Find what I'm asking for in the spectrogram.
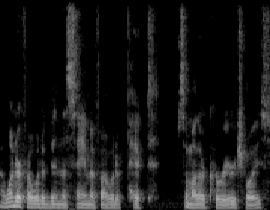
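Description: On a very clean recording with a silent background, a man speaks very fast in an American accent at a fairly low pitch, with vocal fry, a dark, mellow tone and fairly even intonation. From Chicago South Side. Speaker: pediatric cardiologist. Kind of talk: interview. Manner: hesitant, many fillers.

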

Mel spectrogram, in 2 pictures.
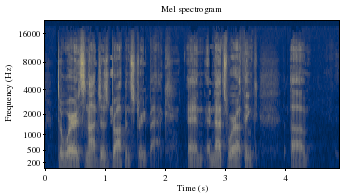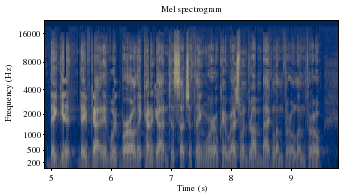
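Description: The speaker talks at a very fast pace in an American accent. The intonation stays fairly even. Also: man, medium pitch for a man. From Texas. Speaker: football analyst and podcast host. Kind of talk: casual chat. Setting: studio.

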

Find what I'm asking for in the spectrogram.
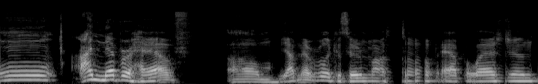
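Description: Someone with a Kentucky accent speaks at a moderate pace with lively intonation and a dark, mellow tone. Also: man, fairly high pitch for a man. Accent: Kentucky Southern US. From western Kentucky, Hopkinsville. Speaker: professor of broadcasting, former journalist. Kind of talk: interview conversation. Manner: halting, with repetitions.

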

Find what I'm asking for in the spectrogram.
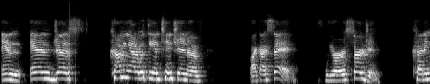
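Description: A woman with an American accent, bright and sharp in tone, at a fairly slow pace with ordinary pitch variation. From US Pacific Northwest, Vancouver, Washington. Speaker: cosmetologist and energy healer. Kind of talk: casual conversation. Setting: video call.

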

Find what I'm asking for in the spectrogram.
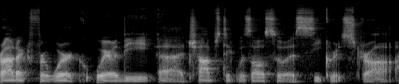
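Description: A man speaks in a General American accent at a moderate pace. His tone is bright and sharp. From US. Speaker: podcast host. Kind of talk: casual chat. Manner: dry, joking.

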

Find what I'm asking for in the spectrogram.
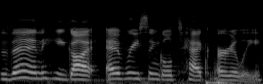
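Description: A woman's normal speaking voice, fairly high in pitch, at a moderate pace, on a very clean recording with a silent background. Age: 20s. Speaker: college radio station manager and DJ. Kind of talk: casual chat.

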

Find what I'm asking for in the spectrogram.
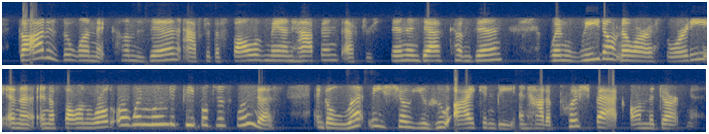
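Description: Speaking fairly quickly, a woman uses a Texan accent. Her fairly high voice has lively intonation. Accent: Texan American. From Texas, Abilene. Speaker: author and musician. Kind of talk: interview.

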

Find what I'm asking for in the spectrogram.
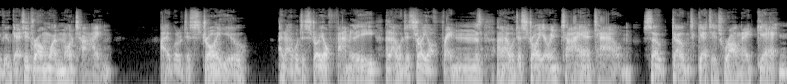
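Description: A man speaks in a put-on character voice, very deep and raspy, at a moderate pace. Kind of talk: comic villain overacting. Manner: sneering, menacing, haughty.

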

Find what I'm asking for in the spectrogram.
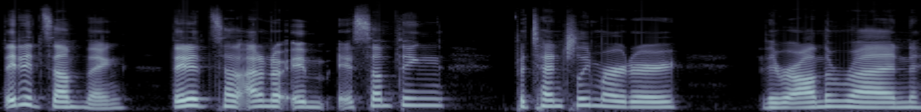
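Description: In a very clean recording with a silent background, a woman with an unremarkable speaking voice and medium pitch talks at a fairly quick pace with ordinary pitch variation. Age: 20s. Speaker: stand-up comedian. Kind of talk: casual chat.

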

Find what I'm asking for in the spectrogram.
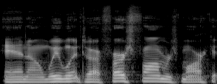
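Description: A Southern US accent with fairly even intonation. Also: man. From Mississippi. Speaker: cattle rancher. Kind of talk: interview.

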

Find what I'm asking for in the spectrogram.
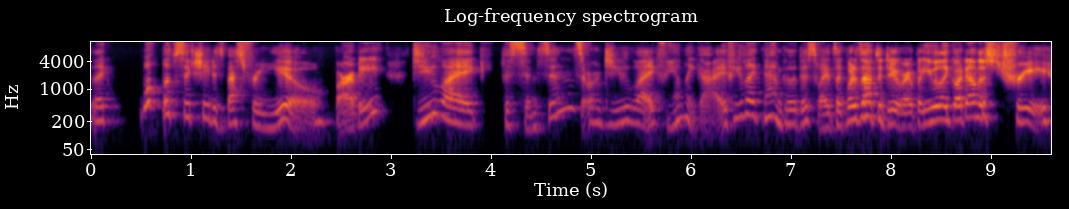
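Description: A woman's somewhat breathy, animated voice at a fairly quick pace, with very wide pitch swings, over a quiet background. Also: fairly high pitch for a woman. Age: 30s. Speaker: sales consultant. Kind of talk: casual chat.

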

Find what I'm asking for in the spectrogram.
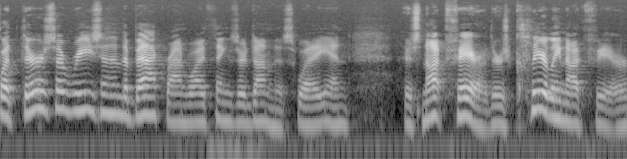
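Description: The man's fairly high voice has a bright, sharp tone and very wide pitch swings. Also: moderate pace. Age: 60s. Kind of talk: casual chat.

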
